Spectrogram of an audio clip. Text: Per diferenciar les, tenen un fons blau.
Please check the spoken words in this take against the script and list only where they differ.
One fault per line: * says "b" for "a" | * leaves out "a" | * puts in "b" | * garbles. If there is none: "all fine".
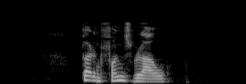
* leaves out "diferenciar les tenen"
